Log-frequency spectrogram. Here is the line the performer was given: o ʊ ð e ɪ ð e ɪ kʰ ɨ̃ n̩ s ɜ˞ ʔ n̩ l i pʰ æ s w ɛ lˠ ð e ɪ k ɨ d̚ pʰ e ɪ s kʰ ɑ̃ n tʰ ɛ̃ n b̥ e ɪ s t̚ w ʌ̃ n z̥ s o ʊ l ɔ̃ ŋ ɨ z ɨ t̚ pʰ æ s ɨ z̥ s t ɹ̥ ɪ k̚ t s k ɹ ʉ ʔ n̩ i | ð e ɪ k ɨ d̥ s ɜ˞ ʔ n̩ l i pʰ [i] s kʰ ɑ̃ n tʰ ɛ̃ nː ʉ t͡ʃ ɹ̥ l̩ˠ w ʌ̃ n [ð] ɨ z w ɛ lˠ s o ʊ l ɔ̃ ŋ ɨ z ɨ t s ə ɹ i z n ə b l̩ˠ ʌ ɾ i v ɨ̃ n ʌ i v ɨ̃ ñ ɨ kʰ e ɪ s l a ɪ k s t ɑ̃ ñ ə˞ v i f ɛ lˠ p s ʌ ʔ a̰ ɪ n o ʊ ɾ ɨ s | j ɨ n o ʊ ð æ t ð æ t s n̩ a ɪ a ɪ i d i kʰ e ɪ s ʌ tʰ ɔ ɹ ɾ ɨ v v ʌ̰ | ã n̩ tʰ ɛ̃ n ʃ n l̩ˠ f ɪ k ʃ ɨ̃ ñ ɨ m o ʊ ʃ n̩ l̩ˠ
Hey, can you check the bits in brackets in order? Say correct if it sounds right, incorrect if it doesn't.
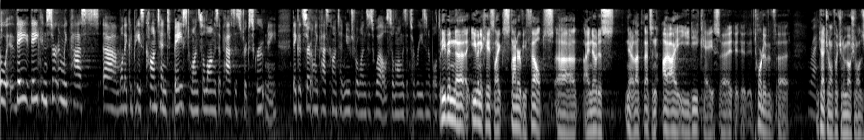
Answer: incorrect: æ, incorrect: z

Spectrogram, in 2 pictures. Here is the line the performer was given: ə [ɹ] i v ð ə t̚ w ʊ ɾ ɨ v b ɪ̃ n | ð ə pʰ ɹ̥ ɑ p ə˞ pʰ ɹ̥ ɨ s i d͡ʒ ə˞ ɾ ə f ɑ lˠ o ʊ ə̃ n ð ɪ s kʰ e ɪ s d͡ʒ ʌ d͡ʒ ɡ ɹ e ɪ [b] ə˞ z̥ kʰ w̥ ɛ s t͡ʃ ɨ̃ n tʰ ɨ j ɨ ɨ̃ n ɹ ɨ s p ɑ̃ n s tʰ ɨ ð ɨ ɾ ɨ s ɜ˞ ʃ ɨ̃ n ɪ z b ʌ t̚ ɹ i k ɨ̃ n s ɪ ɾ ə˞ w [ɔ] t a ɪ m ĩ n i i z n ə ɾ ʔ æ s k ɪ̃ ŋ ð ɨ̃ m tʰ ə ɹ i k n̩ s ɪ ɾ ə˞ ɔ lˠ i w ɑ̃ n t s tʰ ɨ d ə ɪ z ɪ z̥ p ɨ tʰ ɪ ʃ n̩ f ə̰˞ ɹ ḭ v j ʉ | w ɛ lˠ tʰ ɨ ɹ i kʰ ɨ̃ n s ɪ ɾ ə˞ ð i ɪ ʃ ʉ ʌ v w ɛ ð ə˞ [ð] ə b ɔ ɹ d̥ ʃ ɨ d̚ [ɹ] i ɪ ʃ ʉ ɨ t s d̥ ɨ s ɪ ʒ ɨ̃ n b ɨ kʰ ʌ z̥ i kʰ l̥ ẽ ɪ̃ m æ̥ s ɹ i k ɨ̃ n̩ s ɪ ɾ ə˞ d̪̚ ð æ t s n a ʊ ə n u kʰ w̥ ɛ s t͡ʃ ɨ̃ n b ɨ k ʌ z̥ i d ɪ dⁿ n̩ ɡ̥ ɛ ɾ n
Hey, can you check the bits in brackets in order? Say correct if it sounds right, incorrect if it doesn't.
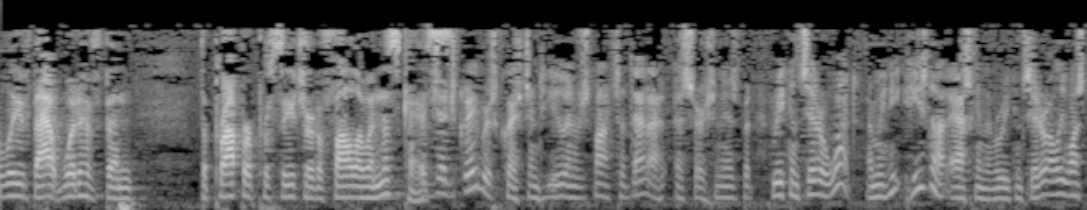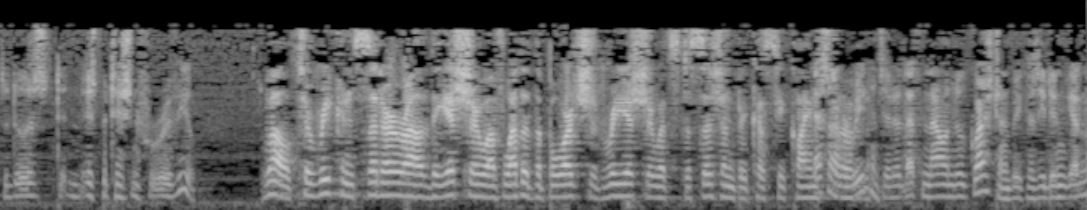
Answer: incorrect: l, correct, incorrect: ʌ, correct, correct

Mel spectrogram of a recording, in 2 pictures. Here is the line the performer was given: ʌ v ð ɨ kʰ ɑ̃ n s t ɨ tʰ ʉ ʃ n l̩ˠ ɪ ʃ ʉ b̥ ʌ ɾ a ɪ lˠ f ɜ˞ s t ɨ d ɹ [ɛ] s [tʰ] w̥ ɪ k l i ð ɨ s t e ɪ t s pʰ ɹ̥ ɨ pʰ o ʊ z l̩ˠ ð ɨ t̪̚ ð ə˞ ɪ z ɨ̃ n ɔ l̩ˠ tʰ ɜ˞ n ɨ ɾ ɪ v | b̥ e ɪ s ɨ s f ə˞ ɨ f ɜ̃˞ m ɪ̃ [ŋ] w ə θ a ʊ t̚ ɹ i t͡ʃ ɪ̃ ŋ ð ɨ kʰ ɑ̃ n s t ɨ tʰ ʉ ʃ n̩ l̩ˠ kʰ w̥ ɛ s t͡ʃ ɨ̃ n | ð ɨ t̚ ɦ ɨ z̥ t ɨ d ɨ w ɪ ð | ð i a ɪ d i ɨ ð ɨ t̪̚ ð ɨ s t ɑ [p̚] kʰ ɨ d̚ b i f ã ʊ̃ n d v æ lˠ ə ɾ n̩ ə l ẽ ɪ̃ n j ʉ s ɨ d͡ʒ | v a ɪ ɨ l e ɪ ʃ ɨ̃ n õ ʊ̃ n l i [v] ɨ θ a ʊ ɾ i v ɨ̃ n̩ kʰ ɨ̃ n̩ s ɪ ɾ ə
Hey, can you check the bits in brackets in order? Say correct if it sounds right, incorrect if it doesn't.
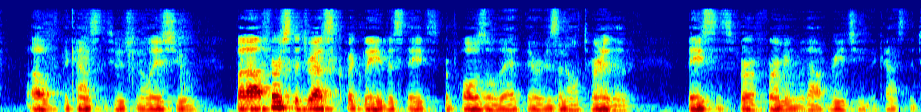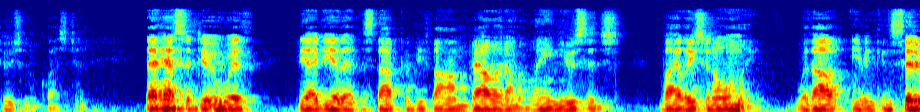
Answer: correct, incorrect: kʰ, correct, correct, incorrect: w

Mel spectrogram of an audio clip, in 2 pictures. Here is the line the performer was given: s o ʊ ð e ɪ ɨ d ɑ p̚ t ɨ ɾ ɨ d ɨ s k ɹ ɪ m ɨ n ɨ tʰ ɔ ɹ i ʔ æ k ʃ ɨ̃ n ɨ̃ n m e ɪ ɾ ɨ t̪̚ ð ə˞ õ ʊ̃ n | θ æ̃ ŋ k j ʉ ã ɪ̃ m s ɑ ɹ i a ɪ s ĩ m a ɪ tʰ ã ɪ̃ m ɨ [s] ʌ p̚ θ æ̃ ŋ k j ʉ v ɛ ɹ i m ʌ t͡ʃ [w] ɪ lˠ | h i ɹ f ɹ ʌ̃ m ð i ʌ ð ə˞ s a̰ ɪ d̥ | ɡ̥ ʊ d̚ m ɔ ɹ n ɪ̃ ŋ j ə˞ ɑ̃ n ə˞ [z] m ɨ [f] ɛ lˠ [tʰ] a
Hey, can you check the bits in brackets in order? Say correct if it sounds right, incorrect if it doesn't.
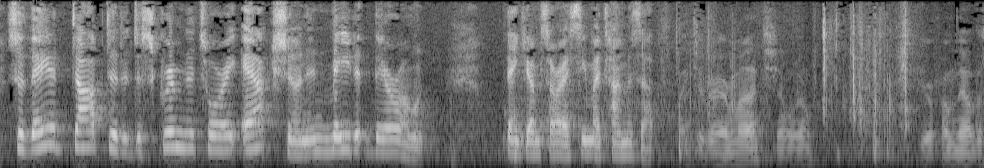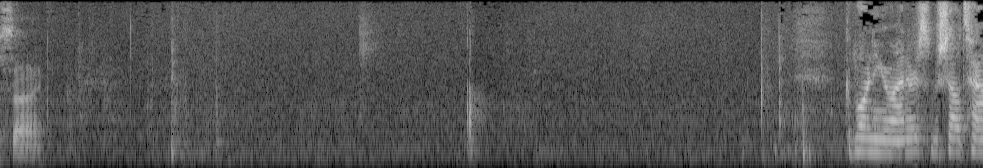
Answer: incorrect: z, correct, correct, incorrect: ʃ, correct

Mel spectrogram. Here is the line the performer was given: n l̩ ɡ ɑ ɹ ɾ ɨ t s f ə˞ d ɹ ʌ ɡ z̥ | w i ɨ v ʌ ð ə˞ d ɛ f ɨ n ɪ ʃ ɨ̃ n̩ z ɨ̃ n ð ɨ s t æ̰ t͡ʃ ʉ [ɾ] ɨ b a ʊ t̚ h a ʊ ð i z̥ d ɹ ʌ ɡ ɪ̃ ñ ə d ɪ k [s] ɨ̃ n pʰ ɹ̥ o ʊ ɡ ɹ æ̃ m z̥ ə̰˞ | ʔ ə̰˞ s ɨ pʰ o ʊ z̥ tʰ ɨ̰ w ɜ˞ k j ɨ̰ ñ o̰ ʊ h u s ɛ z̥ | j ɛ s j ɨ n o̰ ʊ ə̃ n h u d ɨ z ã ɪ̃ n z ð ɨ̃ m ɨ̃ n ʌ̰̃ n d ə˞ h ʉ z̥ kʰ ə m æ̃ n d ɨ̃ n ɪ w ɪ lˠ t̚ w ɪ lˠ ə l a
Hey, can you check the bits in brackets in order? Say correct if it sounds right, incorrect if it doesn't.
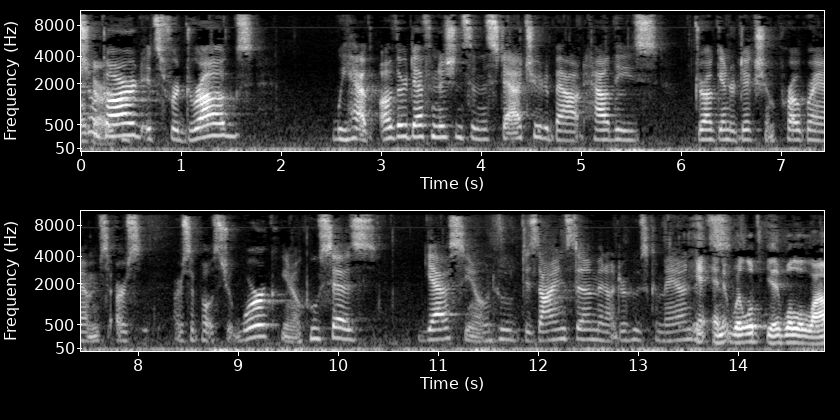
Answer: correct, incorrect: ʃ

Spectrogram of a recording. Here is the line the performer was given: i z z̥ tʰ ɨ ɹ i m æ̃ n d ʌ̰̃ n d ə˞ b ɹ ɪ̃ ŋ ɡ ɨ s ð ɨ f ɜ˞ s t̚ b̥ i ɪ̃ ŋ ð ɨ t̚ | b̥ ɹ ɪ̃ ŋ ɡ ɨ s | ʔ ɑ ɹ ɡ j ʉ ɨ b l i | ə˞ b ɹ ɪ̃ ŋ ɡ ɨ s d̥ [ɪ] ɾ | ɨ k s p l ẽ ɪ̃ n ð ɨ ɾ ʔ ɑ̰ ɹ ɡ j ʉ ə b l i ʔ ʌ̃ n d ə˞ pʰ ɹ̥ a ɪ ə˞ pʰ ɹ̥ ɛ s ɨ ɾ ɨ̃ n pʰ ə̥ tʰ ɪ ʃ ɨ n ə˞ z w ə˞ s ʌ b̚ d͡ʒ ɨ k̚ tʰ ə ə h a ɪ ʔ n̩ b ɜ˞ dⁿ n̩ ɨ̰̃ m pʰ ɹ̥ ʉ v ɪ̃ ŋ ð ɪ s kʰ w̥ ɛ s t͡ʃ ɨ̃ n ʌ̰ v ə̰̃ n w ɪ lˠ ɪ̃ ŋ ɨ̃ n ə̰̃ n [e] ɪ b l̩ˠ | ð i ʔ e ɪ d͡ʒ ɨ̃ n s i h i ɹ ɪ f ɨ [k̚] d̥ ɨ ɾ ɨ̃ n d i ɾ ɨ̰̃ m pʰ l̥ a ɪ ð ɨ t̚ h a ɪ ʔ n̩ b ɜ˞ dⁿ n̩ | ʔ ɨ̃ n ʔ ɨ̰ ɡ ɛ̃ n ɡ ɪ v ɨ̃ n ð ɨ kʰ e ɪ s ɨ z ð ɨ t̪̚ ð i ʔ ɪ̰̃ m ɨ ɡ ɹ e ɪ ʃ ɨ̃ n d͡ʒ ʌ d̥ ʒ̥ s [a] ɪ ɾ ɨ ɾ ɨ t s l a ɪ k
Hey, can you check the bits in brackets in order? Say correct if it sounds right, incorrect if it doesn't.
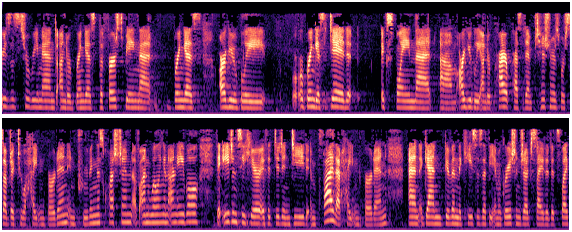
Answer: correct, correct, incorrect: t̚, correct

